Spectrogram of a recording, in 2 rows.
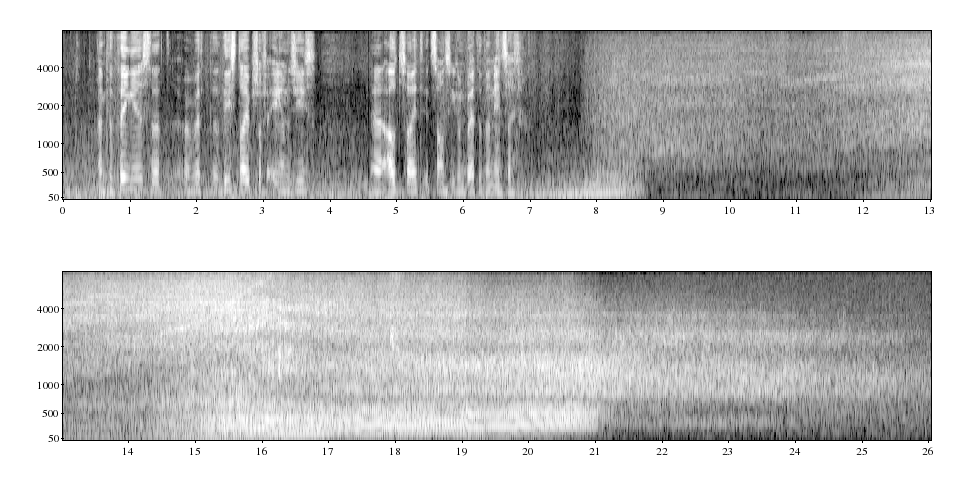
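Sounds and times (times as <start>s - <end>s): car engine accelerating hard: 7.0s - 26.0s.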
